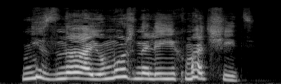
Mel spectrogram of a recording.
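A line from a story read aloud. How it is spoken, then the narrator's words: Laughing. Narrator (Russian): Смеялась я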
